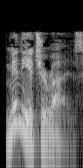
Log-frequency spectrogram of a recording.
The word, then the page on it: miniaturise: British English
